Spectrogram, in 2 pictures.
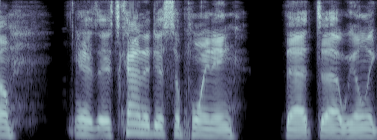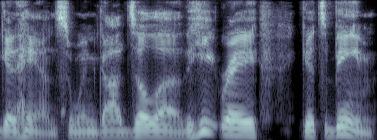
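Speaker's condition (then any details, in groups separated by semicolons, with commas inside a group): No condition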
